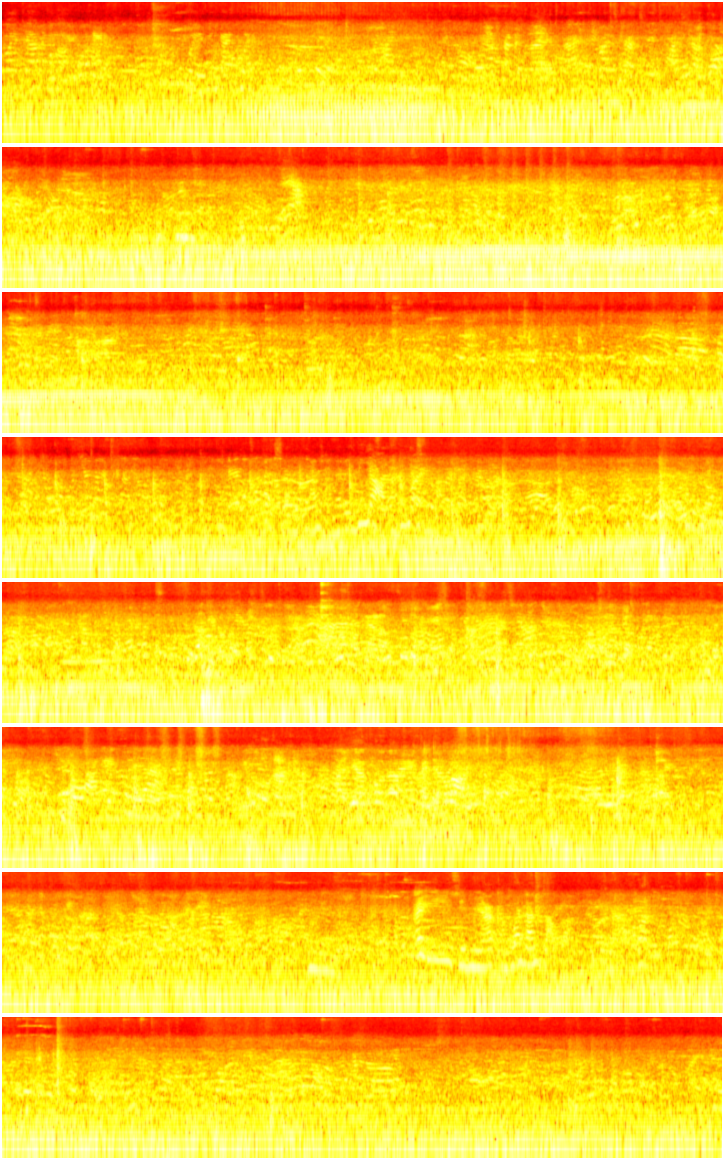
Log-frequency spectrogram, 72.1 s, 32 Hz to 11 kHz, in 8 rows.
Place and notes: Walking through the traditional market, Construction noise, Traffic Sound
Yancheng District, Kaohsiung City, Taiwan, 16 May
